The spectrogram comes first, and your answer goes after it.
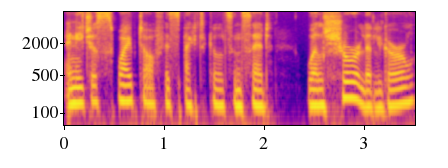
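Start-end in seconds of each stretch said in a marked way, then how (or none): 2.4-3.5 put-on American drawl. Retelling how a man answered her request, in an American drawl. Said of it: "In his best American drawl".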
